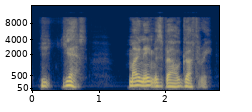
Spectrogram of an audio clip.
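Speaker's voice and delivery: high, shaky frightened voice; frightened stammer. Acted. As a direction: stammer it out scared. Frightened Val answers captor.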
